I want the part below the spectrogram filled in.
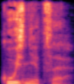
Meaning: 1. smithy, blacksmith's shop, forge 2. farriery 3. foundry, forge, factory, powerhouse, incubator (a place for developing or training some valuable quality; a source of trained specialists)
- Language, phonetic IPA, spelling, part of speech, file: Russian, [ˈkuzʲnʲɪt͡sə], кузница, noun, Ru-кузница.ogg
